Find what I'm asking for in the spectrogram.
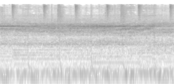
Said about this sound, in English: That's the only downside around here, is that railway line in the distance.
